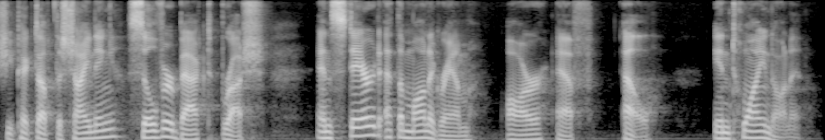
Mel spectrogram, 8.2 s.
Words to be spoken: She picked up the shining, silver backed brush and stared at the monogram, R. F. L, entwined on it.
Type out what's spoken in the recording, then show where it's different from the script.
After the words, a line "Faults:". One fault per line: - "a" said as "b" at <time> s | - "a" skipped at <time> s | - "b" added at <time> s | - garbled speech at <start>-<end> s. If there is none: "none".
She picked up the shining, silver backed brush and stared at the monogram, R. F. L, entwined on it.
Faults:
none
